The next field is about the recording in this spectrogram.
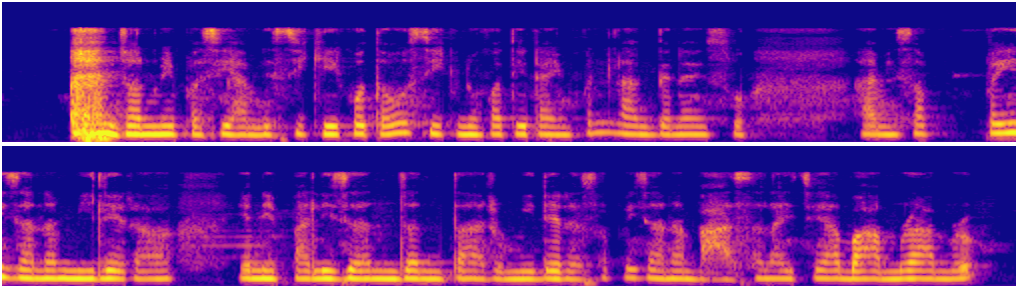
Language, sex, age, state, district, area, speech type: Nepali, female, 18-30, West Bengal, Kalimpong, rural, spontaneous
